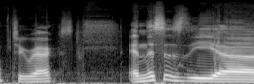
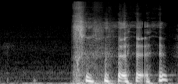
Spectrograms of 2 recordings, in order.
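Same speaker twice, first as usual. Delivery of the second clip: high giggle; 6 semitones higher than usual. Real, not acted. Laugh after joke.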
